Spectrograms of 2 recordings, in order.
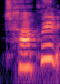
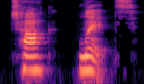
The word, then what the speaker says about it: chocolate: you think about chocolate chocolate actually has different syllable sounds chocolate choc lit what i'm hearing though is i don't hear along a sound it's almost like lit that makes this word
